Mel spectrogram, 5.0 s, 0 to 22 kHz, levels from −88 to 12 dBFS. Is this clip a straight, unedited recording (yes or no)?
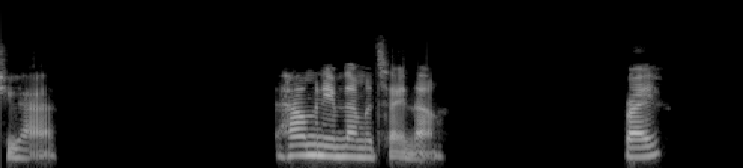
yes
